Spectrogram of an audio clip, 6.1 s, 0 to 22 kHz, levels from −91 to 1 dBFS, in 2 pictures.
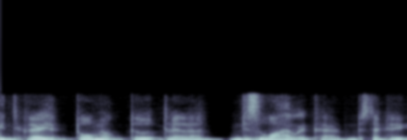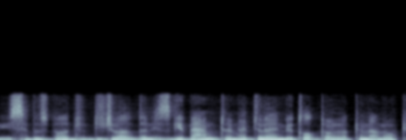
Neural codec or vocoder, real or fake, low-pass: codec, 16 kHz, 0.5 kbps, FreqCodec, larger model; fake; 7.2 kHz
